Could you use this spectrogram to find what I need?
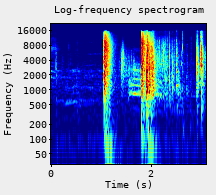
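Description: A heavy metal thud rings out as something is hung on a hook.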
